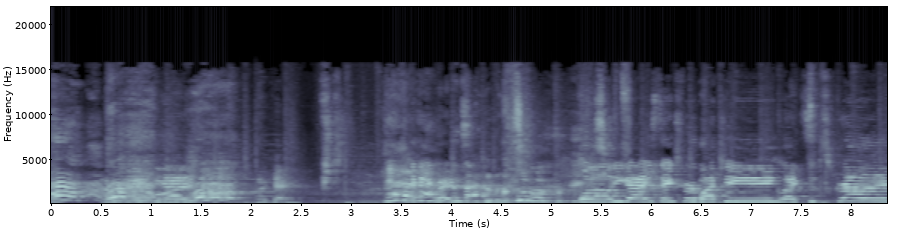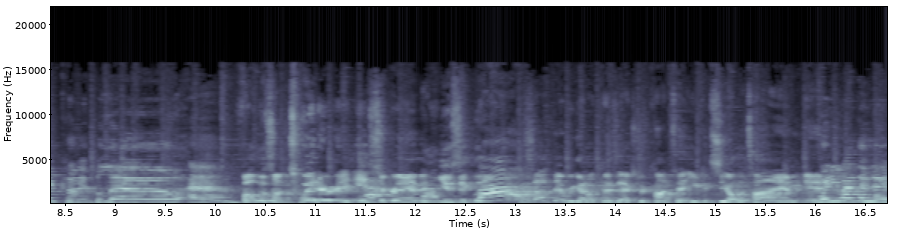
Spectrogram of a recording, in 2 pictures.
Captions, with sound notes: - All right, you guys. Okay. Anyways. Well, you guys, thanks for watching, like, subscribe, comment below, - Follow us on Twitter, Instagram (shouts) We got all kinds of extra content you can see all the time.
